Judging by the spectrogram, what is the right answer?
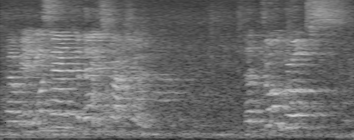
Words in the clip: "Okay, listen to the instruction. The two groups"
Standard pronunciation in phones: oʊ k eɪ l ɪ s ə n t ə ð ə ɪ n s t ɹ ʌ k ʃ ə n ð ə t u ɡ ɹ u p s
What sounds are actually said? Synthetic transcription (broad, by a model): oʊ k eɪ w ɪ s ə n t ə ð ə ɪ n s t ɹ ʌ k ʃ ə n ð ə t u ɡ ɹ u p s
